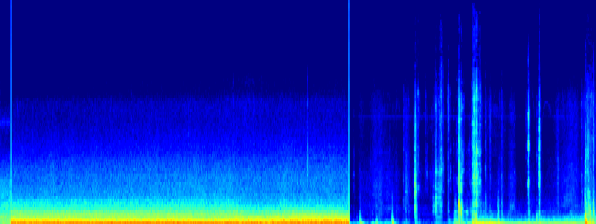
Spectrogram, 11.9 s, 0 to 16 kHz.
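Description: Audi TT 2.0 TFSI turbocharged four-cylinder with a Supersprint exhaust, running at steady revs for about seven seconds. The sound cuts off suddenly, leaving a few clicks and knocks, and a short low rumble swells about nine seconds in before settling to a quieter, steady engine note.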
